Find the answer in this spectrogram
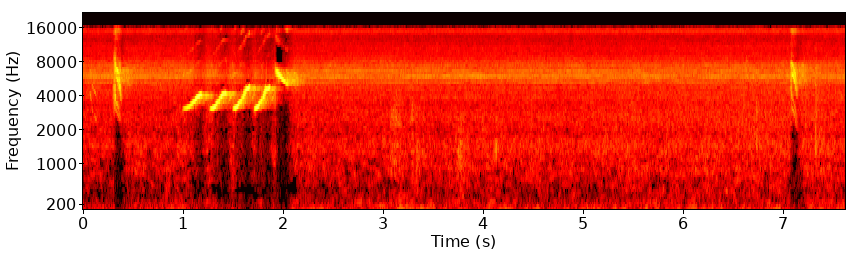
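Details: Short tui tui phrase from a double-collared seedeater, sung for training young birds: four quick rising whistles followed by a higher slur, framed by sharp isolated clicks and steady background hiss.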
